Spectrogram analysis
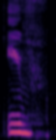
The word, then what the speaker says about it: Yves: So Eve Rothman, it's spelled Yves.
